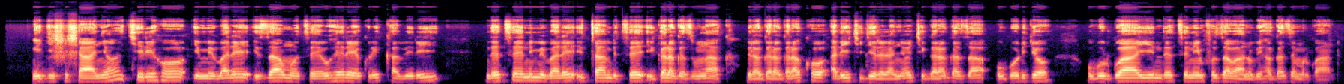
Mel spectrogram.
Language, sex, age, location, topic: Kinyarwanda, female, 18-24, Huye, health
